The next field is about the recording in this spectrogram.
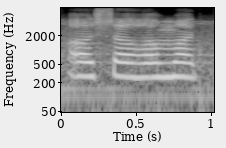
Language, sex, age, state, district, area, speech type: Marathi, female, 18-30, Maharashtra, Nagpur, urban, read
